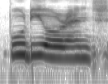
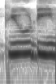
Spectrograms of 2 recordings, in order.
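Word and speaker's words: peau d'orange: है कि ऑरेंज peel पूडी ऑरेंज इसको जरा प्रोनाउंस करते हैं यानी प्यू डी नहीं कहेंगे पूडी पूडी ऑरेंज ठीक है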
